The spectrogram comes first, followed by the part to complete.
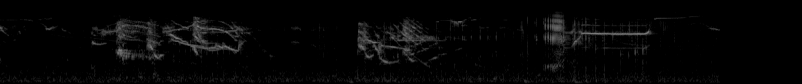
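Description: Short-finned pilot whale giving high, sweeping whistles mixed with bursts of rapid clicks.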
